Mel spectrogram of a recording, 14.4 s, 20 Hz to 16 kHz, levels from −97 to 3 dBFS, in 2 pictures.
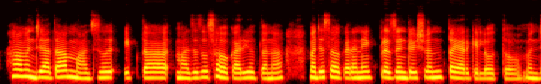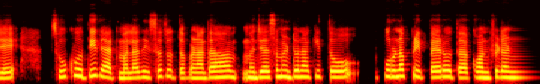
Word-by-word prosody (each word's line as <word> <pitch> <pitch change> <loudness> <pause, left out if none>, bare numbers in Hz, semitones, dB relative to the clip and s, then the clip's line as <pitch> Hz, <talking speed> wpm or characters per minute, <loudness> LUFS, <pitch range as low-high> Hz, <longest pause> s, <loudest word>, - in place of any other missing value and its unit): हां, 275 0 +3
म्हणजे 235 -4 +3
आता 235 +2 +3
माझं 220 -1 0 0.2
एकदा 205 +1 -2 0.4
माझा 210 0 -1
जो 230 +2 -2
सहकारी 210 -5 +1
होता 200 -2 -2
ना, 200 +1 -3 0.4
माझ्या 225 0 +4
सहकाऱ्याने 220 -2 +1
एक 230 - -3
प्रेझेंटेशन 220 +1 +2
तयार 210 -4 +2
केलं 190 -1 -4
होतं. 185 0 -7
म्हणजे 205 0 -1 0.6
चूक 250 +3 -5
होती 280 0 +2
त्यात 220 -6 +2
मला 205 +1 0
दिसत 235 +4 -4
होतं, 210 -6 -5
पण 210 - 0
आता 225 +4 +2
म्हणजे 225 0 +2
असं 230 +3 +1
म्हणतो 255 -1 +2
ना, 250 0 +1
की 255 - -5
तो 235 - +3 0.6
पूर्ण 260 0 +3
प्रिपेअर 235 -1 +1
होता 215 -4 +2
कॉन्फिडंट 220 0 0
220 Hz, 150 wpm, -21 LUFS, 210-235 Hz, 0.6 s, माझ्या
